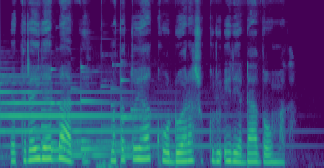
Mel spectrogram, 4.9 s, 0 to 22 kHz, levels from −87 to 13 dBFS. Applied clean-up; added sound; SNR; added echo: none; Ringtone + Church bell / Percussion; 10 dB; none.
